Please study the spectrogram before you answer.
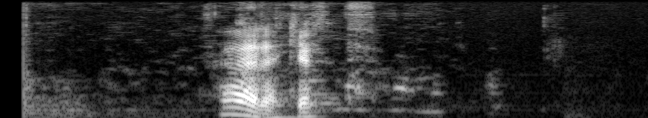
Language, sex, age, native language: Icelandic, male, 60-69, Icelandic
